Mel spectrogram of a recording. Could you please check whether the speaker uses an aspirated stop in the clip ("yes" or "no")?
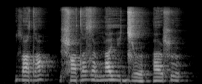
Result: no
